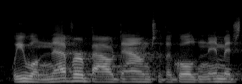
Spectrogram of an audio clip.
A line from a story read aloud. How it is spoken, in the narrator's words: they said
